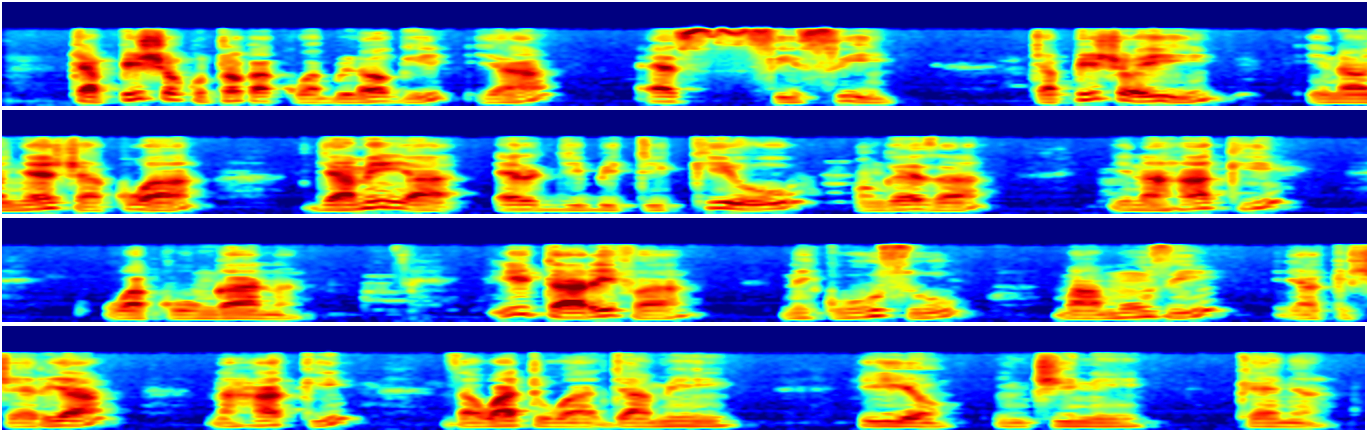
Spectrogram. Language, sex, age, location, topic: Swahili, male, 25-35, Kisumu, government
